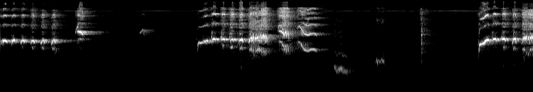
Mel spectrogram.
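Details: White-rumped shama, murai batu, lure song for singing and mating: high whistled and buzzy phrases, a low slurred note, and a renewed loud burst at the end.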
